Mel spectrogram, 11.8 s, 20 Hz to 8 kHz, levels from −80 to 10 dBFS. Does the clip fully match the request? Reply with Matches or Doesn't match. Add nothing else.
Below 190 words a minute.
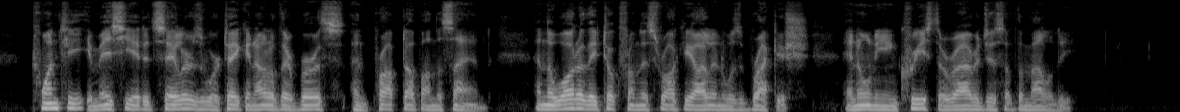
Matches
